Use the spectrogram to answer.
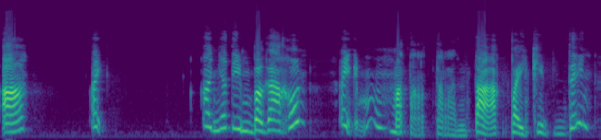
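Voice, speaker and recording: A woman playing a nosy, easily flustered household servant in an audio drama, blunt and excitable. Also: sits high, a little slow, breathy edge, no echo, exaggerated voice. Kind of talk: Ilocano audio drama acting.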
